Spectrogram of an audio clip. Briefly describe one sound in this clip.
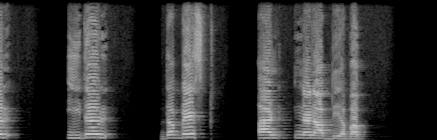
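A man speaks clearly into a clip-on microphone, in short phrases.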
